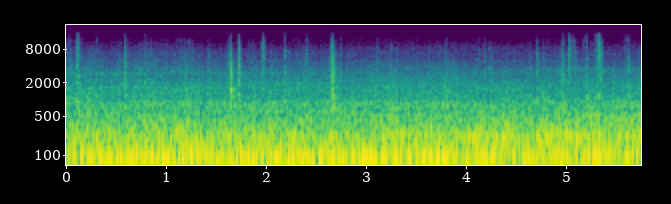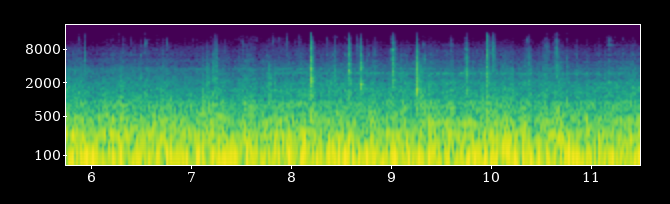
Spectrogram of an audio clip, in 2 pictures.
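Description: Cabin noise of an SUV driving fast on a rough gravel track: a steady low rumble of engine and tyres, with frequent irregular sharp clicks of gravel and rattles from the bumpy surface.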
